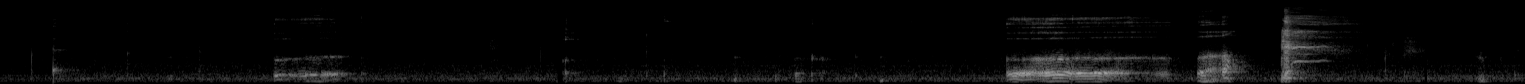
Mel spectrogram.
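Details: Repeated burping: several low, throaty belches at irregular intervals, some long and rumbling, in a quiet room.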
